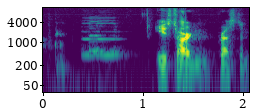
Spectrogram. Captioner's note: buzzer buzzing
